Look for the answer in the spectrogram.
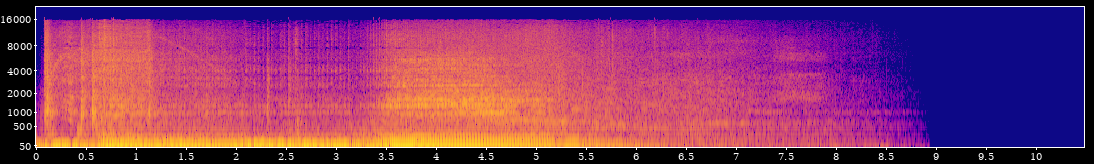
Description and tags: Car Engine Starting.
starting, start, car, motor, engine, ignition, vehicle, drive, automobile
